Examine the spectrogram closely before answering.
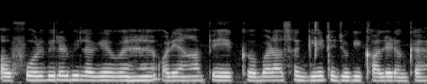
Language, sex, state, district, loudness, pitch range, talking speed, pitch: Hindi, female, Bihar, Vaishali, -12 LUFS, 180-190 Hz, 265 wpm, 185 Hz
